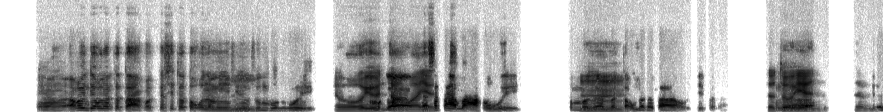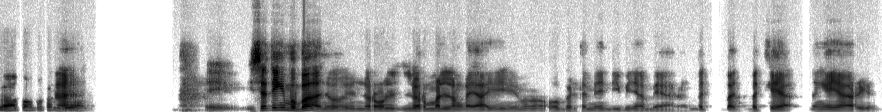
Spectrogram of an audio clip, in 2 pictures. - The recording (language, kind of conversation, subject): Filipino, unstructured, Ano ang masasabi mo tungkol sa pagtatrabaho nang lampas sa oras na walang bayad?
- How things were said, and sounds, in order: tapping; other background noise; background speech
